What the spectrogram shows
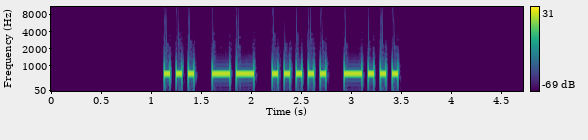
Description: Morse code, heard as a keyed tone, about 20 wpm, 700 Hz. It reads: SM5B
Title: DXCC-100 Call Signs - 4 Characters - 20wpm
